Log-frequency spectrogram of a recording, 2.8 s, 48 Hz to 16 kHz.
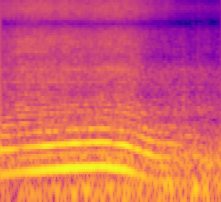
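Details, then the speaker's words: Kia at about 200,000, on a test drive after its plugged air filter was cleared, accelerates with a smooth rising tone and no misfire or stumble; the car now pulls properly. "Let's go, push it. Let's go, the car is go. The car is go. The car is go, man."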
